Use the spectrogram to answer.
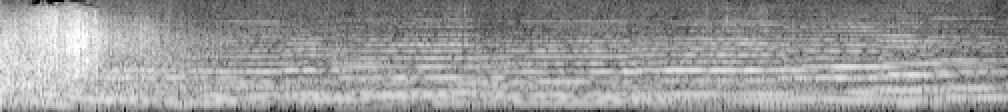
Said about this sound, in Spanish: Yo he besado un automóvil terminando una carrera. Es una música, el motor, es algo que no se puede describir mucho, sobre todo cuando el auto le está dando satisfacción.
